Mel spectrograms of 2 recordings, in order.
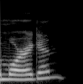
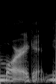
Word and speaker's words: Morrigan: Oh, the Morrigan. – The Morrigan. – The Morrigan.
